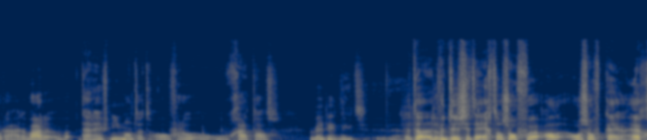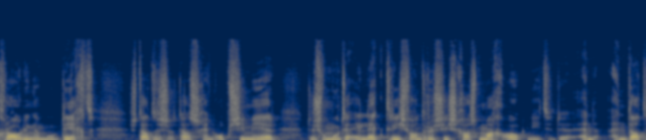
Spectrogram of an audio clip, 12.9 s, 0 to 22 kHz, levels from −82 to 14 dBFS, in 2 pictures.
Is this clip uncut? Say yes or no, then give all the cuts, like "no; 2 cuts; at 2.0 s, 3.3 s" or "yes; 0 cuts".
yes; 0 cuts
